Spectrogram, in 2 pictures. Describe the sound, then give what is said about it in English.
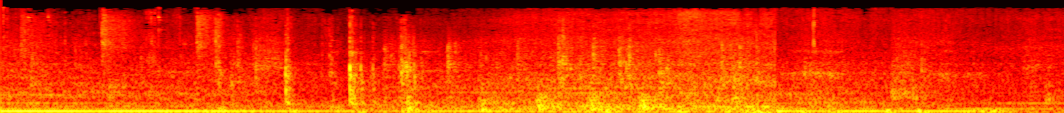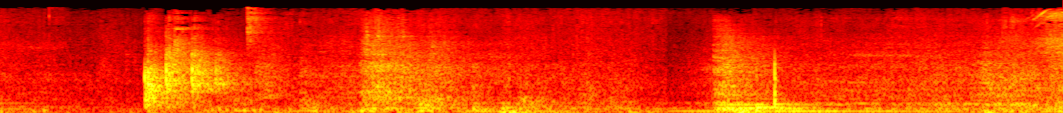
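A heavy padlock is worked off the door of a workplace building with irregular metallic clanks and rattles, plus two louder scraping bursts, all over a steady low engine-like hum. “The heavy padlock is coming off the door.”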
